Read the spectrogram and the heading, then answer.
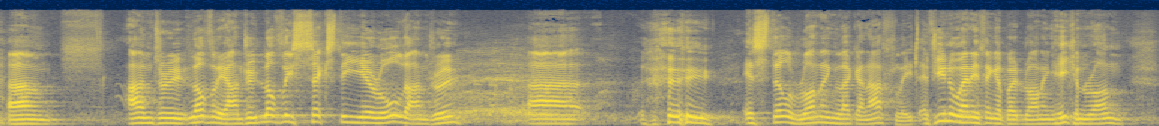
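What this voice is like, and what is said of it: Speaks with a noticeable accent. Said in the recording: “People tell me I have an accent”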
